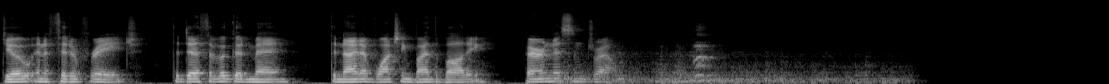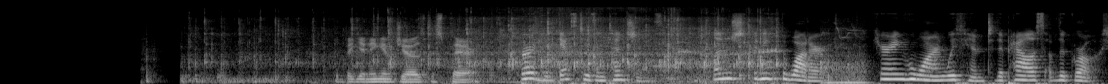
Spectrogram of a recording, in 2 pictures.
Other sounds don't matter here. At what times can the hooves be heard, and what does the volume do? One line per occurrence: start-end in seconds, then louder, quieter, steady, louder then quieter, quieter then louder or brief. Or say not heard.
12.5-19.8 louder.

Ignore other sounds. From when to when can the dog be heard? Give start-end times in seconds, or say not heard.
6.5-7.2.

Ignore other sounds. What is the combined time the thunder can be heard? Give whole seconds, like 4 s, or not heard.
4 s.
